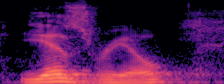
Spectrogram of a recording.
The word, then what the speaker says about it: Yisrael: sounds like Israel the the Jay's in Hebrew are actually pronounced with a with a Y so be Yisrael Jezreel was a city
